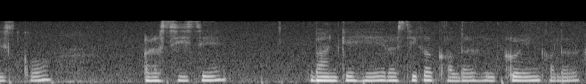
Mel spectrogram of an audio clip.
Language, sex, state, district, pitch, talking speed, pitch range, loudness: Hindi, female, Arunachal Pradesh, Papum Pare, 180 Hz, 110 wpm, 175-190 Hz, -16 LUFS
